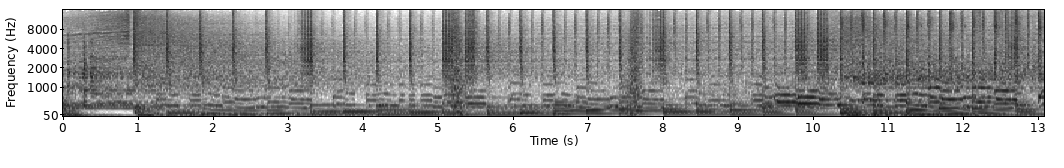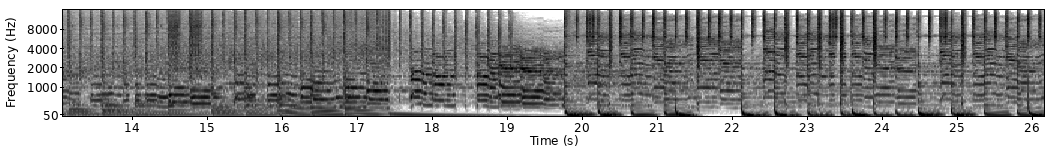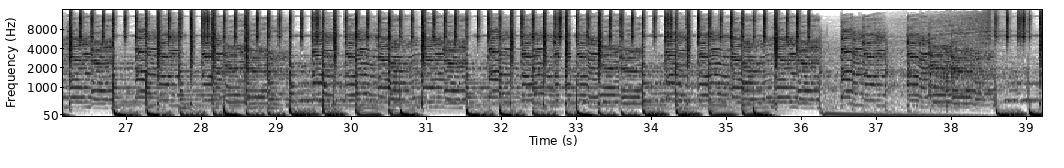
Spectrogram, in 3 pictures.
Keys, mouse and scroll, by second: 0.4 ctrl+click, 8.1 click, 8.8-9.1 scroll down 1, 9.1 scroll up 1, 10.0 ctrl+click, 10.6 scroll up 1, 11.5 click, 11.6 scroll down 1, 11.8 scroll up 1, 12.6 right click, 12.7 click, 13.2 ctrl+click, 14.0 ctrl+r, 15.5 ctrl+click, 16.3 ctrl+click, 16.6 click, 16.9 scroll up 1, 17.1 ctrl+click, 18.0 scroll down 1, 18.3 scroll up 1, 19.0 click, 19.4 scroll down 1, 20.4 right click, 20.6 click, 21.0 scroll up 1, 21.4 ctrl+click, 22.0 click, 22.6 ctrl+click, 23.7 click, 23.7 scroll down 1, 24.1 click, 25.6 F4, 28.0 F9, 29.4 click, 34.7 click, 36.8 scroll down 1, 38.4 scroll down 1.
